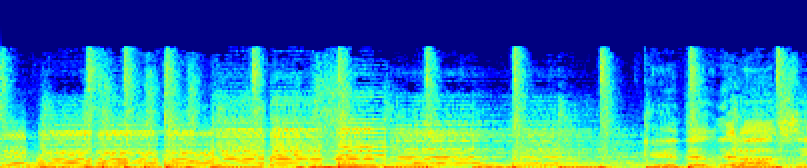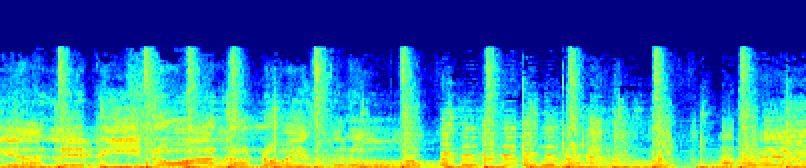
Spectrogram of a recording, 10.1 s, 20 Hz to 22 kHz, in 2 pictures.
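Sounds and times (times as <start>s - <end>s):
accordion melody: 0.0s - 10.0s
bass line: 0.0s - 10.0s
steady beat: 0.0s - 10.0s.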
